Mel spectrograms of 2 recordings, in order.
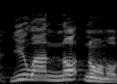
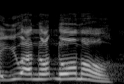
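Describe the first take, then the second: First: Said in the usual way. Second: Louder, higher proclamation; emphatic declaration. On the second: Shown as a demonstration. Preacher has congregation tell the person beside them, emphatic declaration. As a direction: call it out for everyone to repeat. Modelling what to tell your neighbour.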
